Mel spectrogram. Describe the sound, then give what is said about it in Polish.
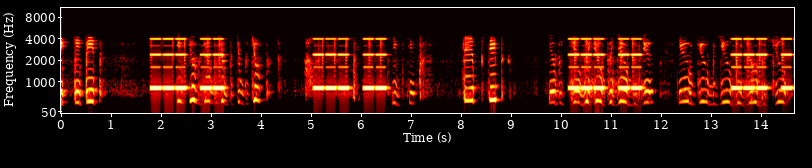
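A home breathing machine keeping a child breathing beeps in repeated bursts of steady, mid-pitched electronic tones, each burst lasting a second or two with brief gaps between, while voices talk throughout. “bo one brzmią jak po prostu jak ojom, jak oddział intensywnej terapii, a jednocześnie w połączeniu z oddechem dają spokój rodzicowi, że rodzic może spokojnie spać, bo są te dźwięki. Czyli ta maszyna pracuje, czyli dziecko oddycha.”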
